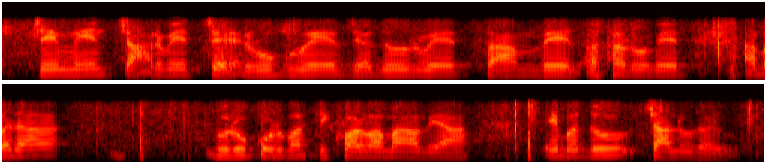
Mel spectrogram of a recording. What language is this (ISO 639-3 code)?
guj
